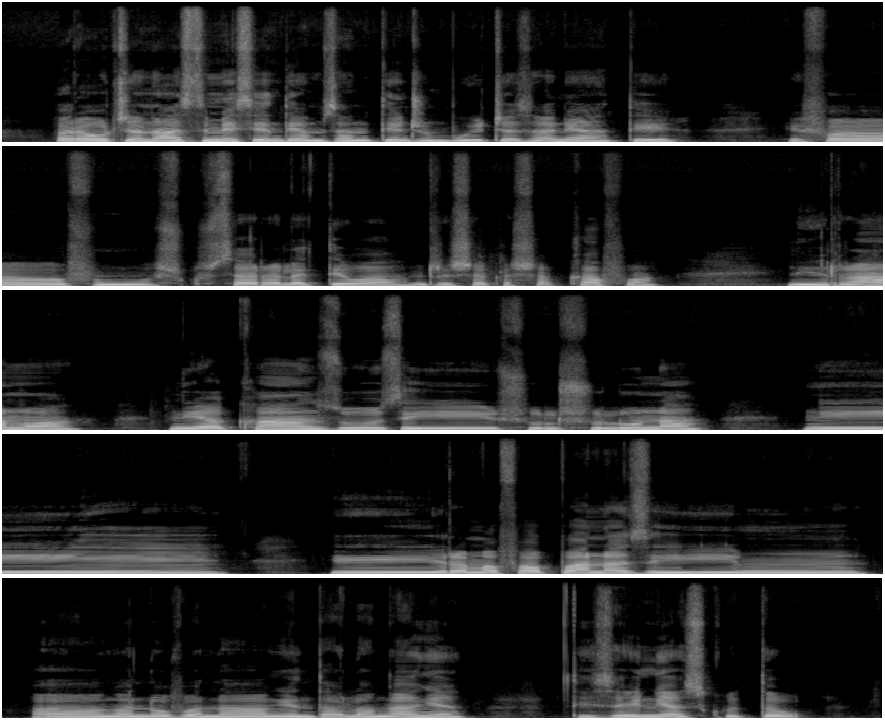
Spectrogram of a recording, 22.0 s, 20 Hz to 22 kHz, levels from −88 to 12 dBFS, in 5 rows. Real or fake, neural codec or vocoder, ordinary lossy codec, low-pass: real; none; none; none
